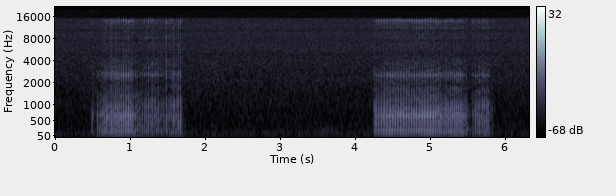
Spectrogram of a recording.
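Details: Two buzzing, rasping snores from a sleeping cat, each with a brief break, separated by quiet; ordinary snoring.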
